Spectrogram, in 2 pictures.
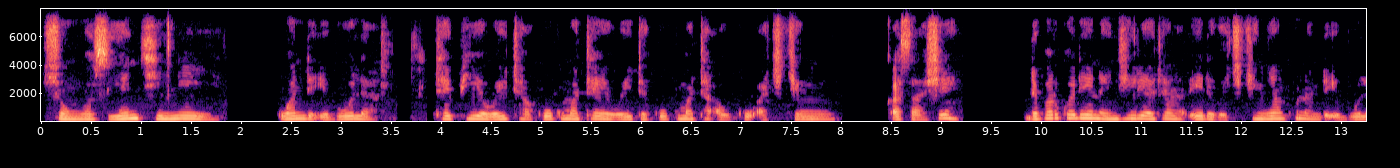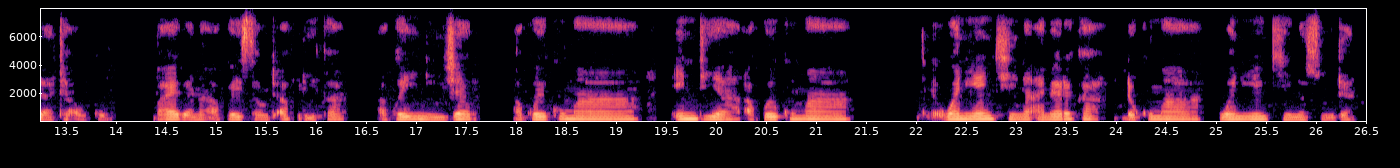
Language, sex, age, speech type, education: Hausa, female, 15-29, spontaneous, secondary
